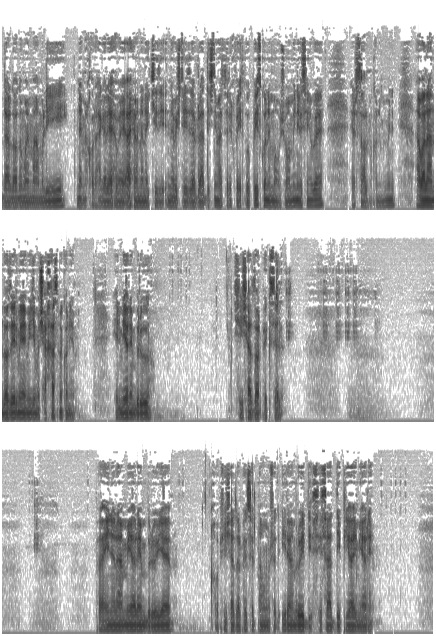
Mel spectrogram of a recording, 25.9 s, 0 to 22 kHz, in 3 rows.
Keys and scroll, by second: 15.2 0, 17.2 Home, 17.4 BackSpace.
